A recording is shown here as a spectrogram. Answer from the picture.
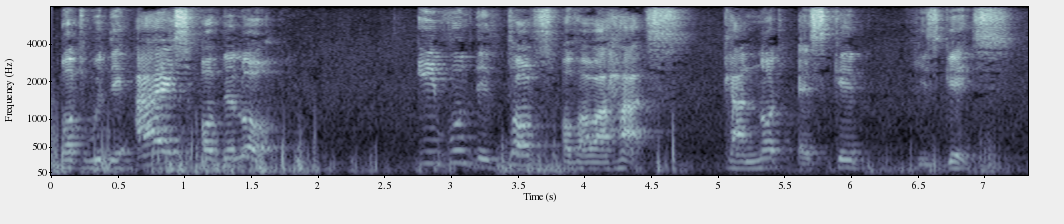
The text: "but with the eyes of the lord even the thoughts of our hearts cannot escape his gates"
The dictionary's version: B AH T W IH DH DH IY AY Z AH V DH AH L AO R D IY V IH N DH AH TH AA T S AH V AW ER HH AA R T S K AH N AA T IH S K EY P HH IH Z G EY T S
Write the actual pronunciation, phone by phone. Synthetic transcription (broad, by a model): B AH T W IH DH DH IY AY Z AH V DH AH L AO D IY V IH N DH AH TH AA T S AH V AW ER HH AA T S K AH N AA T IH S K EY P HH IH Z G EY T S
